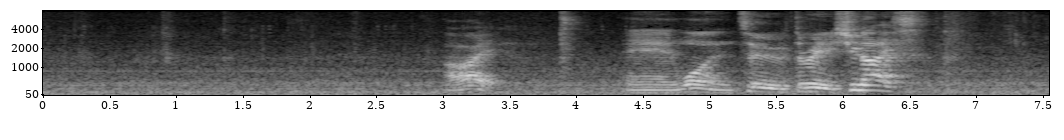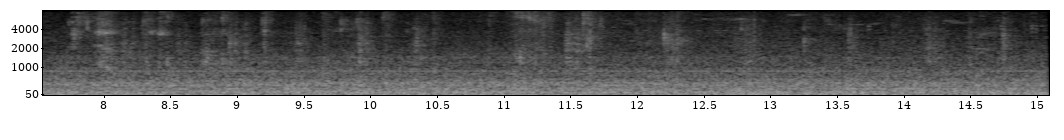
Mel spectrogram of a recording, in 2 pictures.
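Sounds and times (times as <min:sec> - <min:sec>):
egg shell crunching while chewed: 0:00.1 - 0:03.0, 0:06.7 - 0:15.0.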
